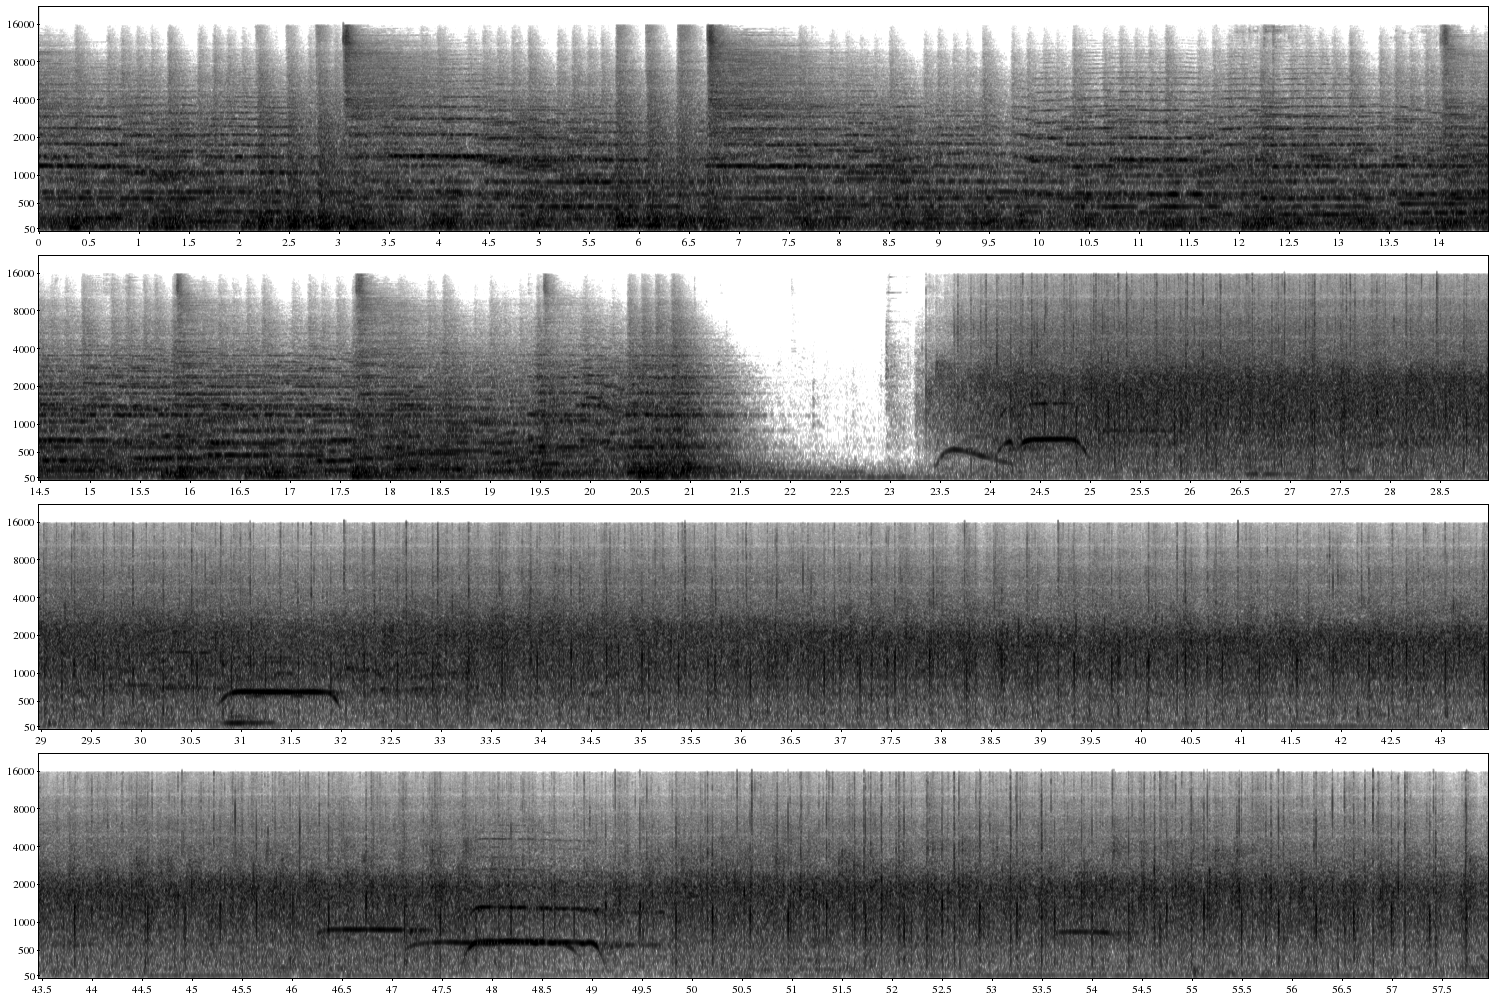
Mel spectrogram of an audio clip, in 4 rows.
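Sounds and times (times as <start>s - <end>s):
audience applauding: 23.3s - 57.9s.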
